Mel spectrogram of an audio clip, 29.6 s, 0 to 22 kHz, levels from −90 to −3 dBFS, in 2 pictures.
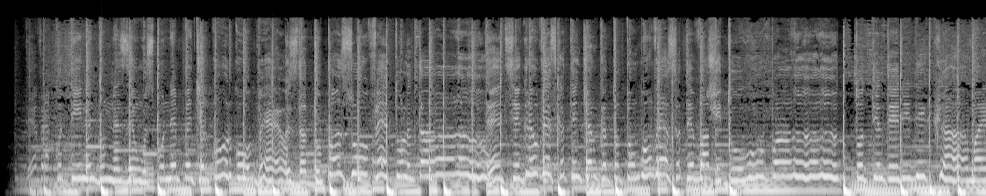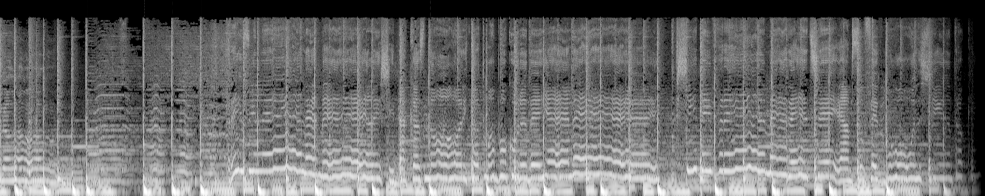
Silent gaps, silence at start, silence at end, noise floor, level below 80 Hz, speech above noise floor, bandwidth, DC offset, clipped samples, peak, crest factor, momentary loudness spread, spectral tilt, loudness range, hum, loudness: none; 0.35 s; 0.4 s; -38 dBFS; -16 dBFS; 26 dB; 16.5 kHz; under 0.1%; under 0.1%; 0 dBFS; 12 dB; 3 LU; -6 dB/octave; 1 LU; none; -14 LUFS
